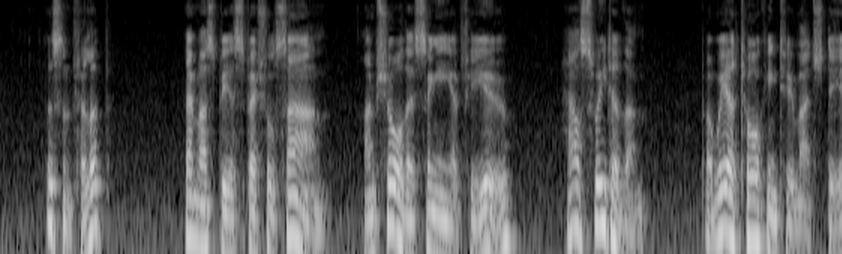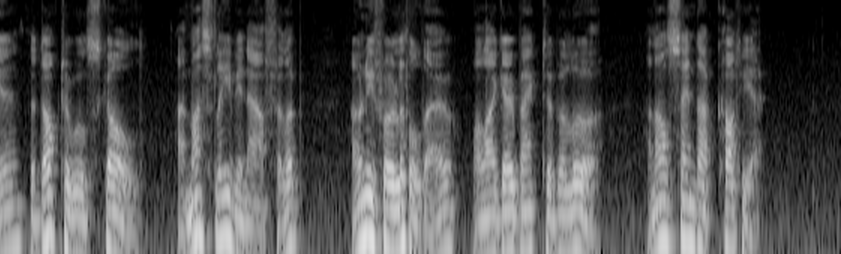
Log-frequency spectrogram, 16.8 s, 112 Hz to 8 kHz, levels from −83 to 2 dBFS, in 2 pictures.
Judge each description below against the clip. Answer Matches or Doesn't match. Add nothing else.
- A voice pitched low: Matches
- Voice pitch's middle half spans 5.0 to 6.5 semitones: Matches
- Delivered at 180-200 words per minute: Matches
